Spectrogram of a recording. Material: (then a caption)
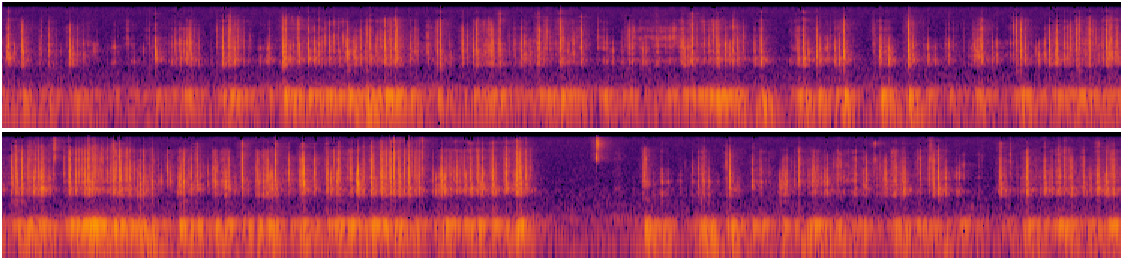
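Plastic. Long acrylic nails scratch across and tap the parallel ridges of a pale blue plastic laundry board lying ribbed side up. The result is a dense, continuous stream of fast clicking taps and rasping scrapes, broken by a brief lull around the eleven-second mark before the scratching resumes.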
